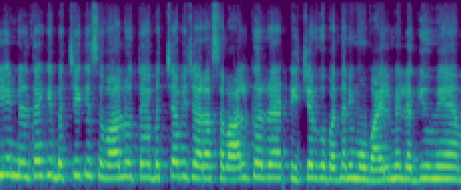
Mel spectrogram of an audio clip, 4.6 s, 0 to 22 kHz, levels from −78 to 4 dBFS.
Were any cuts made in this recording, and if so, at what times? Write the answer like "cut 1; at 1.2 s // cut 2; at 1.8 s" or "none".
none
